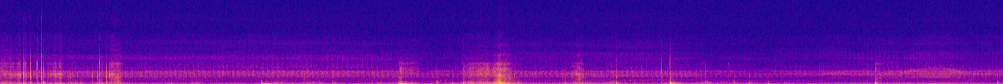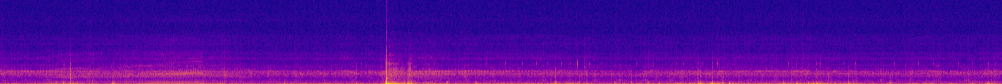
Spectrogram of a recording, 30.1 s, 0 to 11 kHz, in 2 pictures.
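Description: Honda CBF150 motorcycle's single-cylinder engine running as it is ridden along a rough dirt track, its pitch rising and falling with the throttle, under a steady low wind rumble on the helmet camera. Several loud thumps from the bumps come through, the loudest about a third of the way in and again about two thirds in.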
